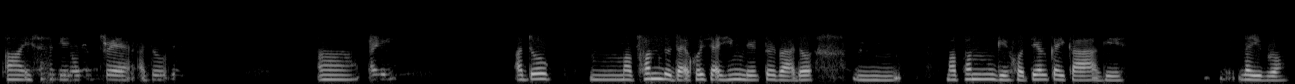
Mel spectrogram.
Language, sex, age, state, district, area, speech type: Manipuri, female, 18-30, Manipur, Churachandpur, rural, conversation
